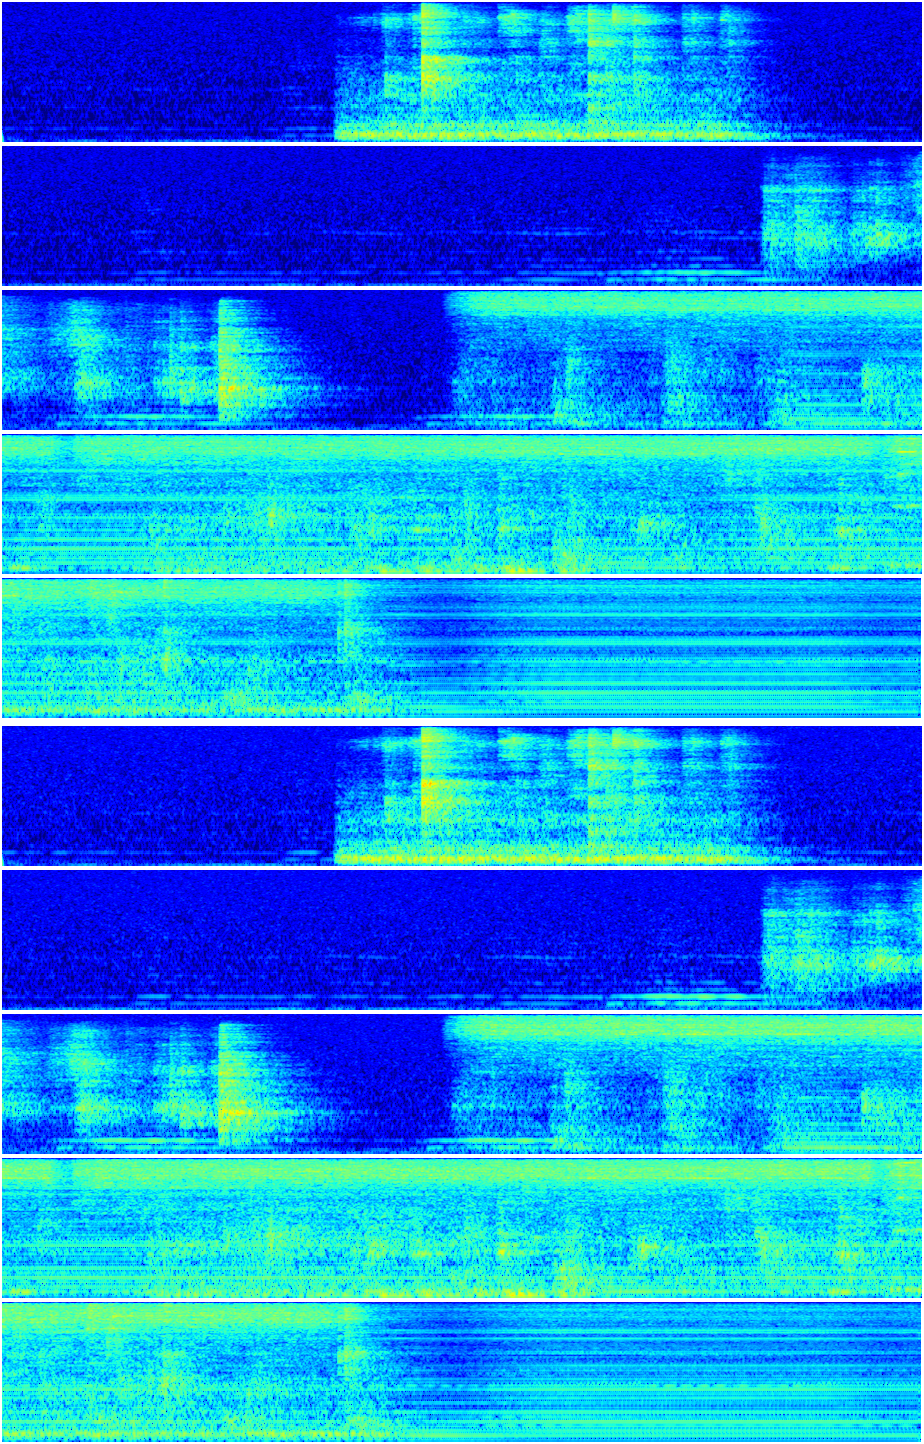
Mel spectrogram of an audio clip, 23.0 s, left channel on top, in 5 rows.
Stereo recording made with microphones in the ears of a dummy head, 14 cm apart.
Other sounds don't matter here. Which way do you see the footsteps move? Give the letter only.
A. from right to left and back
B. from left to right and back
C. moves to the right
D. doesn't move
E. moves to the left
A.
